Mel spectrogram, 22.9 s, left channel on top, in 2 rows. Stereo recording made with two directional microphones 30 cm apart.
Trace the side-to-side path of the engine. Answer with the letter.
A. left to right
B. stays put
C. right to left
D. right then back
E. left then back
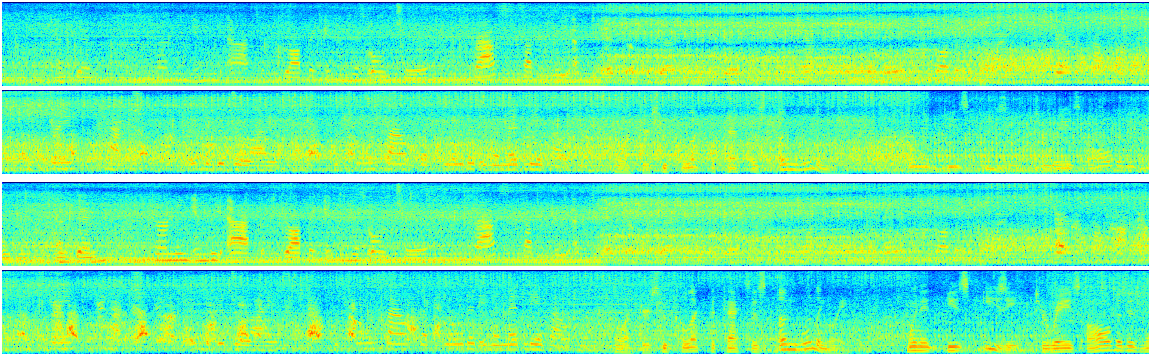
C.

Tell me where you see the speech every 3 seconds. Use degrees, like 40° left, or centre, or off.
60° right, centre, 30° left, 30° left, 20° left, centre, 30° right, 50° right.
